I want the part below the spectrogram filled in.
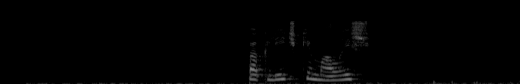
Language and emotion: Russian, neutral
